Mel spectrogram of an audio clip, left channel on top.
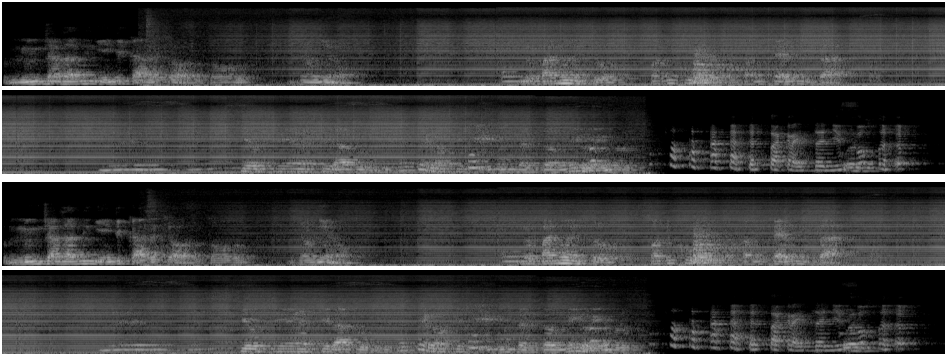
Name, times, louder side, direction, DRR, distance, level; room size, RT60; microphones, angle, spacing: voice 1, 0.0-2.4 2.8-3.5 5.1-8.4 10.6-10.9 11.6-15.7 17.8-18.1, right 1 dB, 60° right, -2 dB, 0.6 m, -31 dB
sound 1, 1.4-15.9, left 2 dB, 75° left, 0.7 m, -35 dB
voice 2, 5.0-5.7 10.4-11.9 14.1-14.7 15.3-15.4 16.1-18.4, left 1 dB, 15° left, 3 dB, 0.3 m, -36 dB
Drum, 6.9-8.9, equal, 90° right, 0.8 m, -35 dB
2.6 x 2.5 x 3.1 m, 0.72 s
head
